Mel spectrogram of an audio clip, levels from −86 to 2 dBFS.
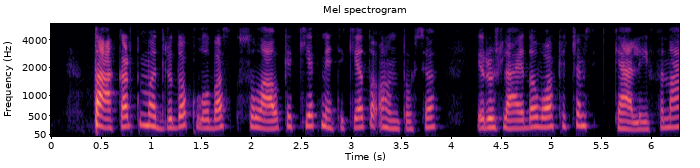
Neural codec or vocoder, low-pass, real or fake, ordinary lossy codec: none; 5.4 kHz; real; Opus, 32 kbps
